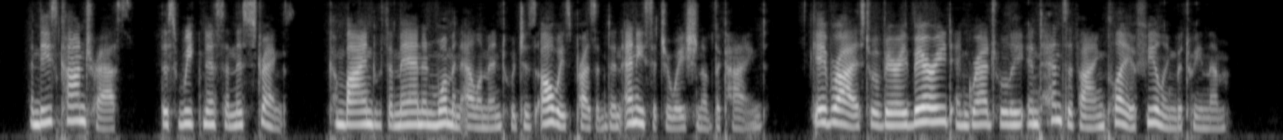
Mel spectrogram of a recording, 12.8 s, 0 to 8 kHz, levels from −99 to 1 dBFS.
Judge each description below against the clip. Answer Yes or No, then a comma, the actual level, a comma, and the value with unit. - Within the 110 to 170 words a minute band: No, average, 180 wpm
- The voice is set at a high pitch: Yes, high, 230 Hz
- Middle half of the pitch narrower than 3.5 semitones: No, average, 3.8 semitones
